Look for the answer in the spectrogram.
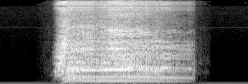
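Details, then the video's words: A moose gives a single steady, buzzy, low moan lasting about a second and a half, starting and stopping abruptly. "Moose sound"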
